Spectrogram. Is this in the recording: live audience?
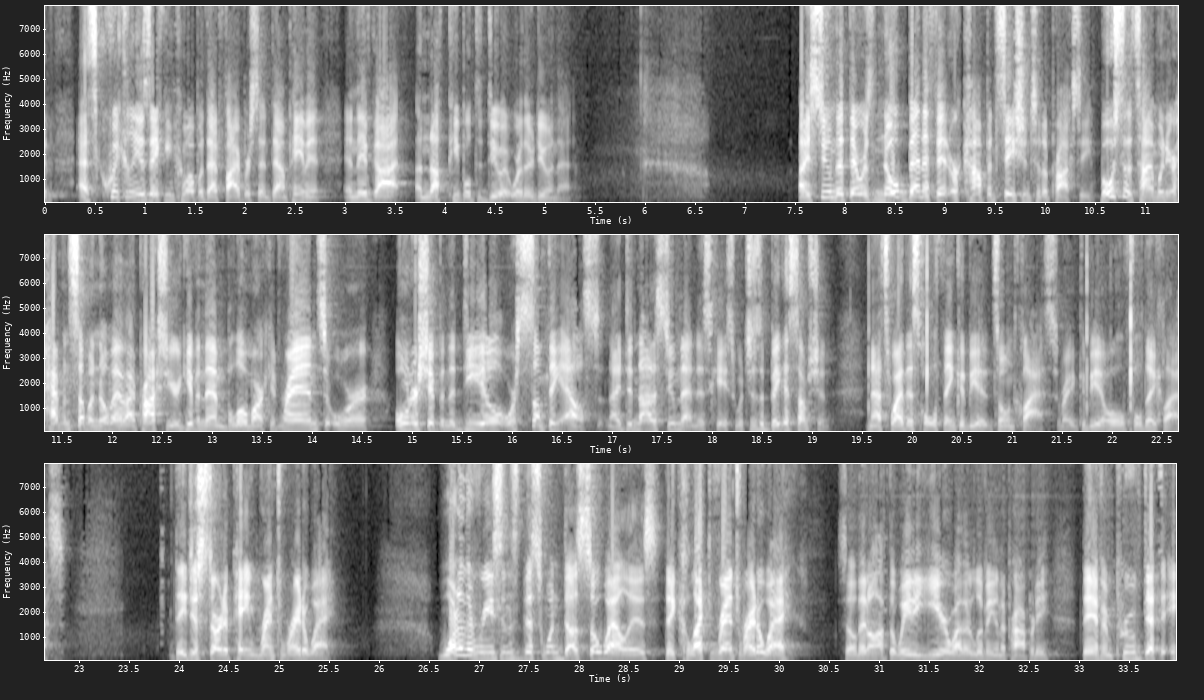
yes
